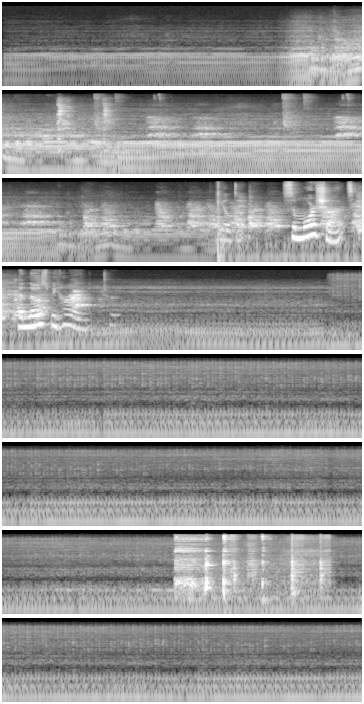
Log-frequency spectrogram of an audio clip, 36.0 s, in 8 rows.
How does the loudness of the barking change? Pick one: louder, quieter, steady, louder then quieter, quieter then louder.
louder.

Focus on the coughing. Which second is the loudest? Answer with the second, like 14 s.
30 s.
